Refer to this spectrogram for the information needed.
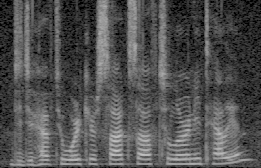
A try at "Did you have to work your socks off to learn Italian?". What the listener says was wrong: are you hearing intonation at home because I'm not hearing intonation ask me one more time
